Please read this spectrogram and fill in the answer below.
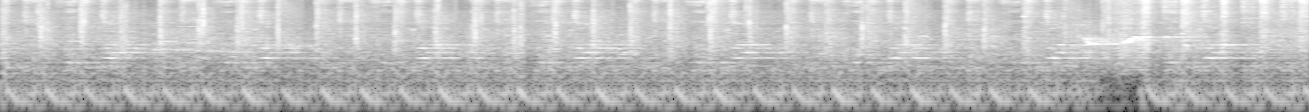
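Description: Hardstyle dance music played loud over a club sound system, with a steady fast kick drum under a repeating synth melody. Near the end the kick drops out for about a second while a synth note steps upward, then the beat comes back.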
